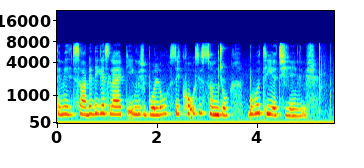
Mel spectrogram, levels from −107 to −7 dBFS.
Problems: none marked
